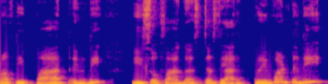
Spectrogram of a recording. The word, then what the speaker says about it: esophagus: Here O is silent. Esophagus.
